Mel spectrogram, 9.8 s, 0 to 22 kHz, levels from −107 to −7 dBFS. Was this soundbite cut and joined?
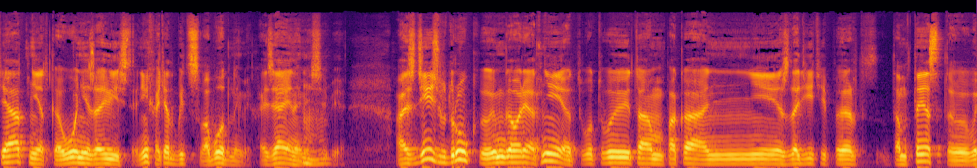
no; 0 cuts

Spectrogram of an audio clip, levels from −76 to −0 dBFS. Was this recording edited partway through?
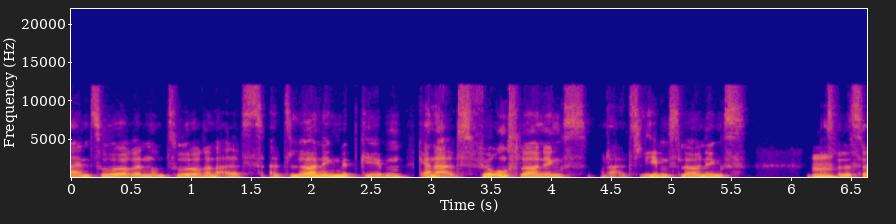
yes; 1 cut; at 2.9 s

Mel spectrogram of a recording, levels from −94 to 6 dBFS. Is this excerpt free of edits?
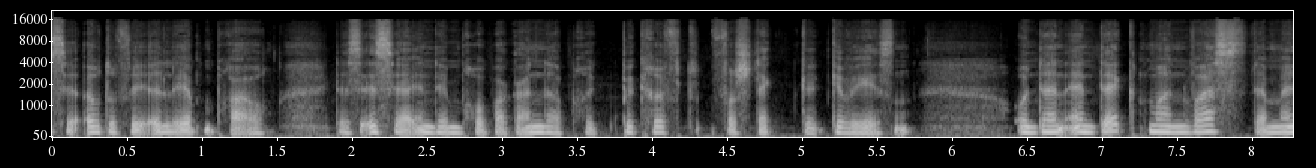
yes; 0 cuts

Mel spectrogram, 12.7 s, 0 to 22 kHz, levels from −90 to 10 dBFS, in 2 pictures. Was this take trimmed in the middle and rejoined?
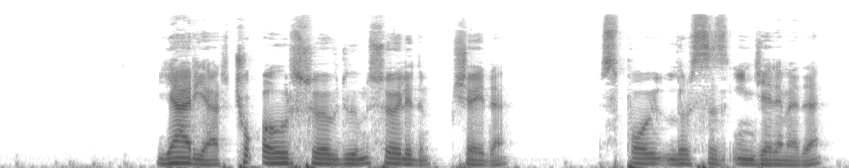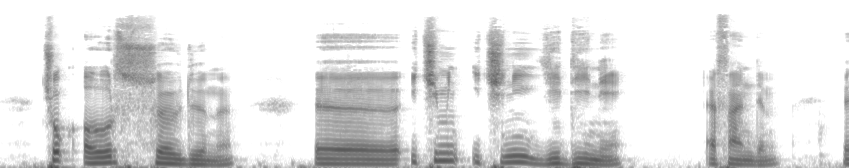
no; 0 cuts

